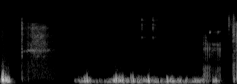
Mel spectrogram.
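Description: A run of soft, irregular clicks from a computer mouse or keyboard as a presentation slide is advanced, starting about a second in.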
